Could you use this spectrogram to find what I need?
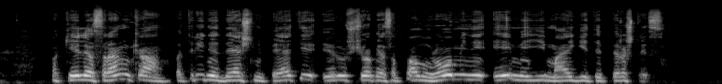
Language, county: Lithuanian, Marijampolė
